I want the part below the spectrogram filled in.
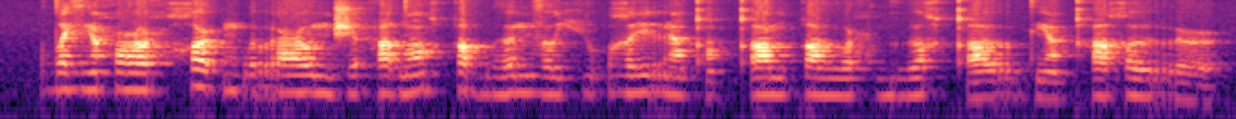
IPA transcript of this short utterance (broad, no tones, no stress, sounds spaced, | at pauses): dˤ ɛ zʲ õ ħ ʕ o ħ χ ə˞ ʔ m b ɤ r ʕ ʊ n d͡ʒ ə h ɛ dˤ õ χ q ə bʱ ə n z ɤ ç u ʔ ʁ i r ɛ̃ qʼ ə̃ ʔ qʼ ə˞ m q ə˞ ɦ u ħ ɡʱ ɯ χ qʼ ɤ r tʲ ɛ̃ qʰ ɛ χ ɯ r ə˞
